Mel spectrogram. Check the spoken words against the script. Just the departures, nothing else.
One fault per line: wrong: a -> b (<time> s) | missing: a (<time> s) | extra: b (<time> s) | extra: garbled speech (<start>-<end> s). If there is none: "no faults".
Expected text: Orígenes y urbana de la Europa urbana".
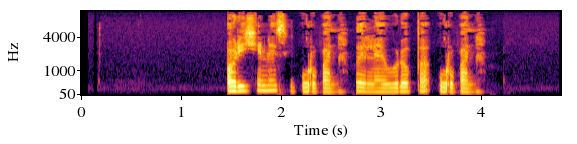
no faults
